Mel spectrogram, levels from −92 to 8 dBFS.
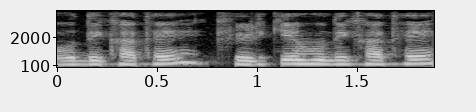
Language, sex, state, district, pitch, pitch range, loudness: Chhattisgarhi, male, Chhattisgarh, Raigarh, 155 Hz, 150-165 Hz, -15 LUFS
